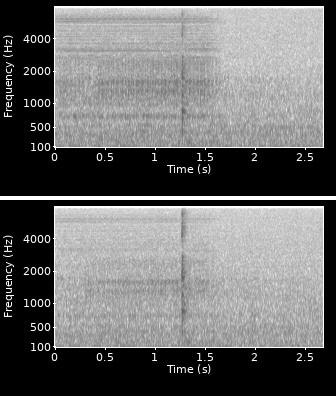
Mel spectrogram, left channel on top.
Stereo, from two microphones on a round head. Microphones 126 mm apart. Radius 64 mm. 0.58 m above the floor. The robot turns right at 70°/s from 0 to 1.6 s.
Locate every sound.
1.3 s a snare drum: 55° right (ahead or behind); by 1.4 s 45° right (ahead or behind)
